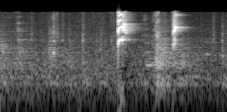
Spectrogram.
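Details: Five caged rosy-faced lovebirds beside a window on a calm afternoon give a loud, harsh, high chirp followed by two softer chirps, over faint rustling.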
